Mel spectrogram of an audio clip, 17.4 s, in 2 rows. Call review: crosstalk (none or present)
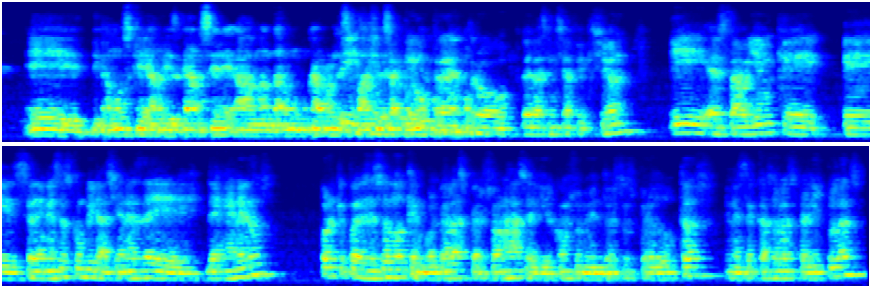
present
